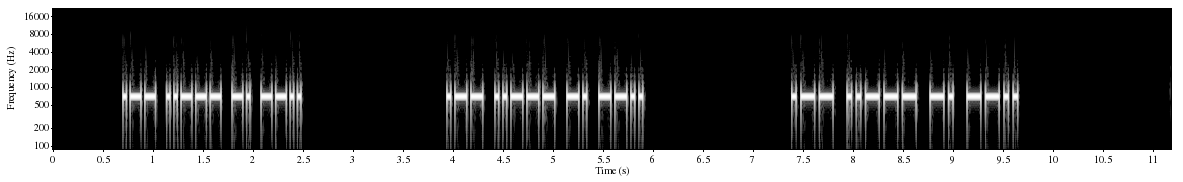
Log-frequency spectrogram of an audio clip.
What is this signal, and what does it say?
Morse code, heard as a keyed tone, about 30 wpm, 700 Hz. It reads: W2NZ W2NZ W2NZ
